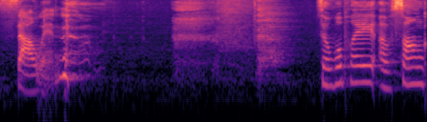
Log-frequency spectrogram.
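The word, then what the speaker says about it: Samhain: It is the Gaelic pronunciation. So don't try to look at the word. It is pronounced sin.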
